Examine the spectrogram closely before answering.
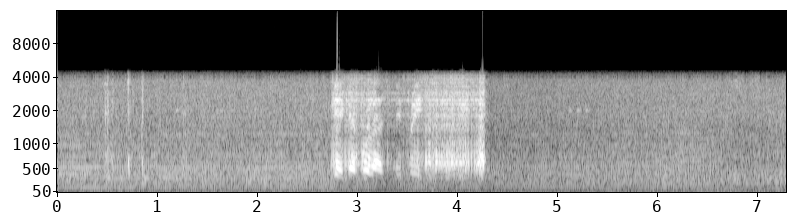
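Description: Tyres rumble over a bumpy dirt track.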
